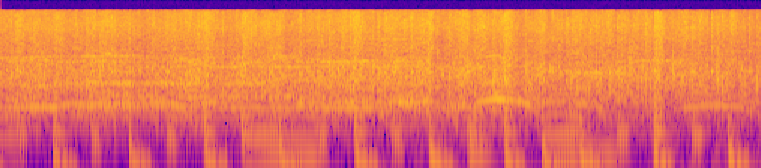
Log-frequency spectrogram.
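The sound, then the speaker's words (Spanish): Steady, dense applause for the hardware store Ferretería Mall fills the whole clip, layered over a rhythmic musical backing with a thumping low beat. No one speaks. “Un gran aplauso para los amigos ahí de los amigos de Ferretería Mall.”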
